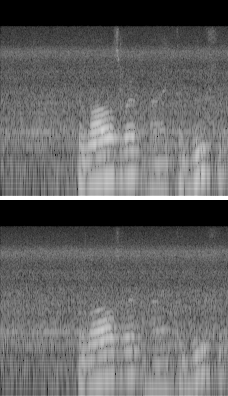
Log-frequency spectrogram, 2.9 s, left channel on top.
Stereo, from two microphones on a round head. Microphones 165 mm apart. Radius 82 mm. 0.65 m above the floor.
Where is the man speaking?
55° left (ahead or behind), 1.4 m; by 2.8 s 75° left (ahead or behind), 3 m.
